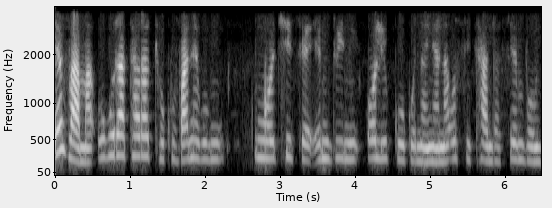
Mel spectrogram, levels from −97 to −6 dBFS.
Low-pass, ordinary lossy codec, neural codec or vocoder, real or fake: 3.6 kHz; none; none; real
